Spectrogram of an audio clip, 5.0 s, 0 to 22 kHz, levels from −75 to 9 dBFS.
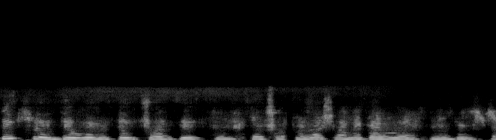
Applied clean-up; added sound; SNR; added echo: neural mask model Resemble Enhance denoiser.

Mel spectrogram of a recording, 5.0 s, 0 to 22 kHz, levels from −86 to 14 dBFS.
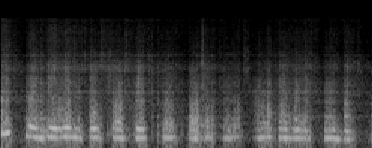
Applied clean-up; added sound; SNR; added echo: neural mask model RNNoise.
